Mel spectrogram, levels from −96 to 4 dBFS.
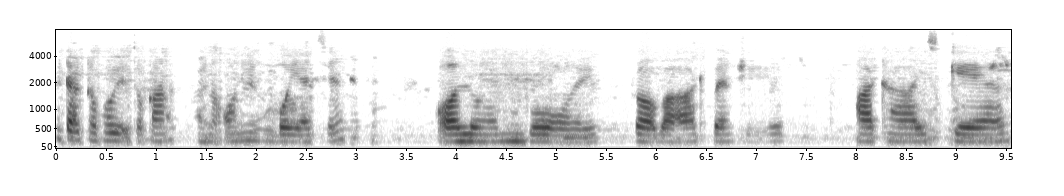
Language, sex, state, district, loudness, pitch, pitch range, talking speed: Bengali, female, West Bengal, Malda, -31 LUFS, 180 Hz, 175-185 Hz, 95 wpm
